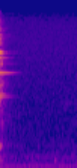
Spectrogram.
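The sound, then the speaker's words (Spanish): A single light clink of ceramic tea cups touching in a toast at night, ringing briefly at the very start and fading into a quiet, low background hum with no voices. “¡Salud!”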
